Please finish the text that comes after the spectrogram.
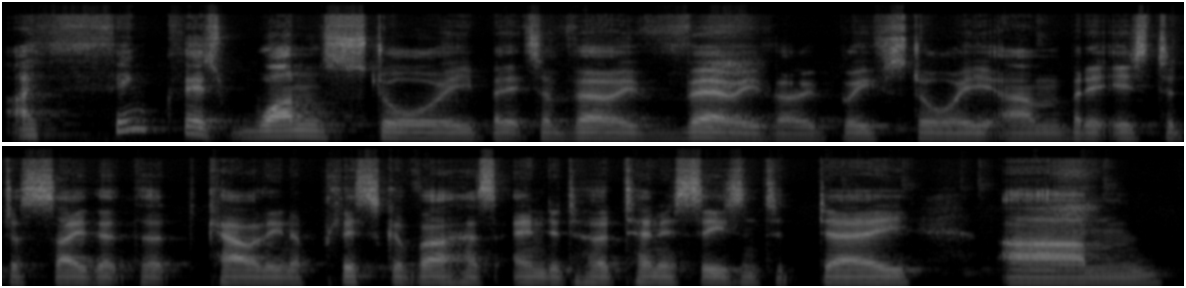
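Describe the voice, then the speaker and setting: A man's voice: low-pitched, steady tone, unhurried. A man hosting a casual podcast chat, self-deprecating and chatty. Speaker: podcast host.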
